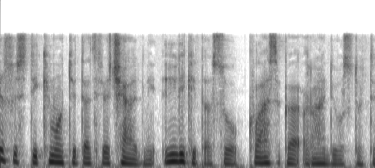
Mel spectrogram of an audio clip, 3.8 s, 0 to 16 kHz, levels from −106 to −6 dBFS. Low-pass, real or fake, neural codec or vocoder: 7.2 kHz; fake; codec, 16 kHz, 2 kbps, FunCodec, trained on LibriTTS, 25 frames a second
